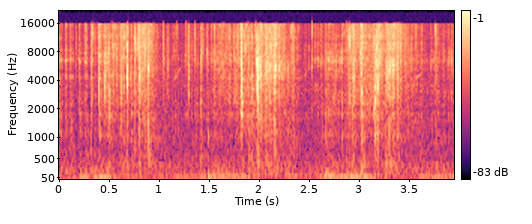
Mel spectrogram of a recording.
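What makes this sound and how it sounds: A metal blade shaves crumbly curls off a solid pink bar of soap with a green core, held in the palm. The result is a series of dry, crisp crunching and scraping bursts, bright and airy with almost no low end.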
